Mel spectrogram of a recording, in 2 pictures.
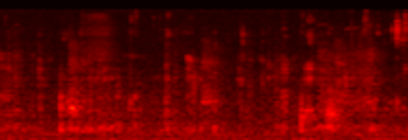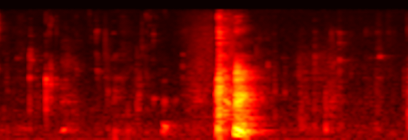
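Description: A person chewing a medium-firm fruit gum with faint, irregular soft mouth sounds. One louder short mouth sound comes about five seconds in.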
